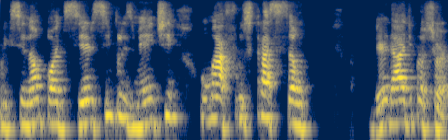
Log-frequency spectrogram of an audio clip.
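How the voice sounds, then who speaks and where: With ordinary pitch variation, a man speaks in a high register. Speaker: theology and religious studies tutor. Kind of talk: academic interview.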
